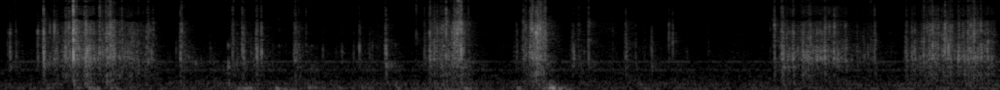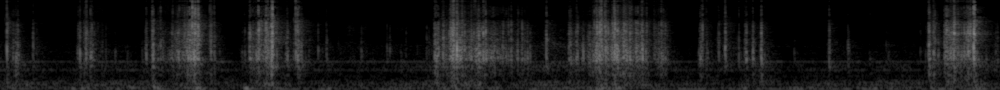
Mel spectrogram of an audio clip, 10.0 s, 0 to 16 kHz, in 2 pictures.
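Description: A 4x4 Rubik's cube being turned by hand through a sequence of algorithm moves: its plastic layers click and rattle in short runs of quick turns, with brief pauses between them.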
